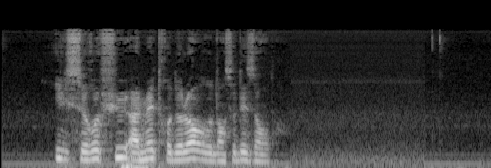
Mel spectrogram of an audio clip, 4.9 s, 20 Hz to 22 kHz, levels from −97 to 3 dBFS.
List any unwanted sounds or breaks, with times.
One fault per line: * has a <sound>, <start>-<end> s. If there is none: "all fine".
all fine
